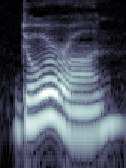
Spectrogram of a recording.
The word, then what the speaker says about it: δῶρον: Doron, the word for gift, likes to have a circumflex over the second to last syllable, over that long omega, and it can because it has a short omicron in the last syllable.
